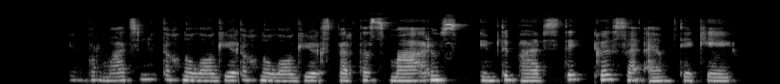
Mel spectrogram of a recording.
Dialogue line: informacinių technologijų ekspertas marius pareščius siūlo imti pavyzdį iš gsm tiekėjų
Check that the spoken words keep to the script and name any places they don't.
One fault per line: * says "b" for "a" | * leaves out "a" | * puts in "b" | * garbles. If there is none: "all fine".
* puts in "technologijų"
* leaves out "pareščius siūlo"
* leaves out "iš"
